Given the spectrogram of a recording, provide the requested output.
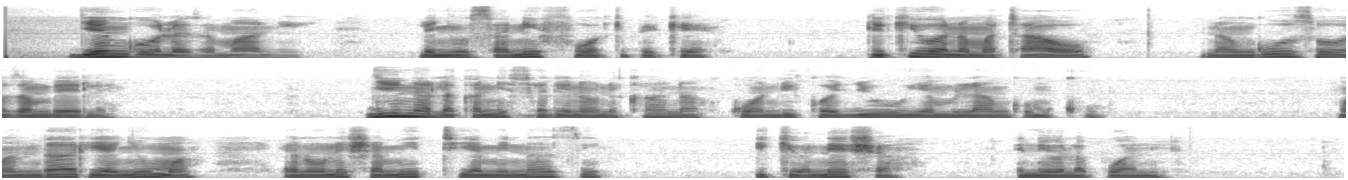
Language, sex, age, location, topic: Swahili, male, 18-24, Mombasa, government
